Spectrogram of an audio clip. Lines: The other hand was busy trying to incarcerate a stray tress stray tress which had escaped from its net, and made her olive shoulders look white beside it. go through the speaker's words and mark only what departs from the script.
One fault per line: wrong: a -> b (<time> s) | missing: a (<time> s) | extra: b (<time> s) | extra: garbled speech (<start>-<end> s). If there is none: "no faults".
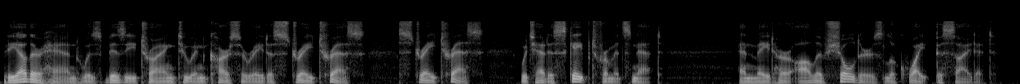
no faults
